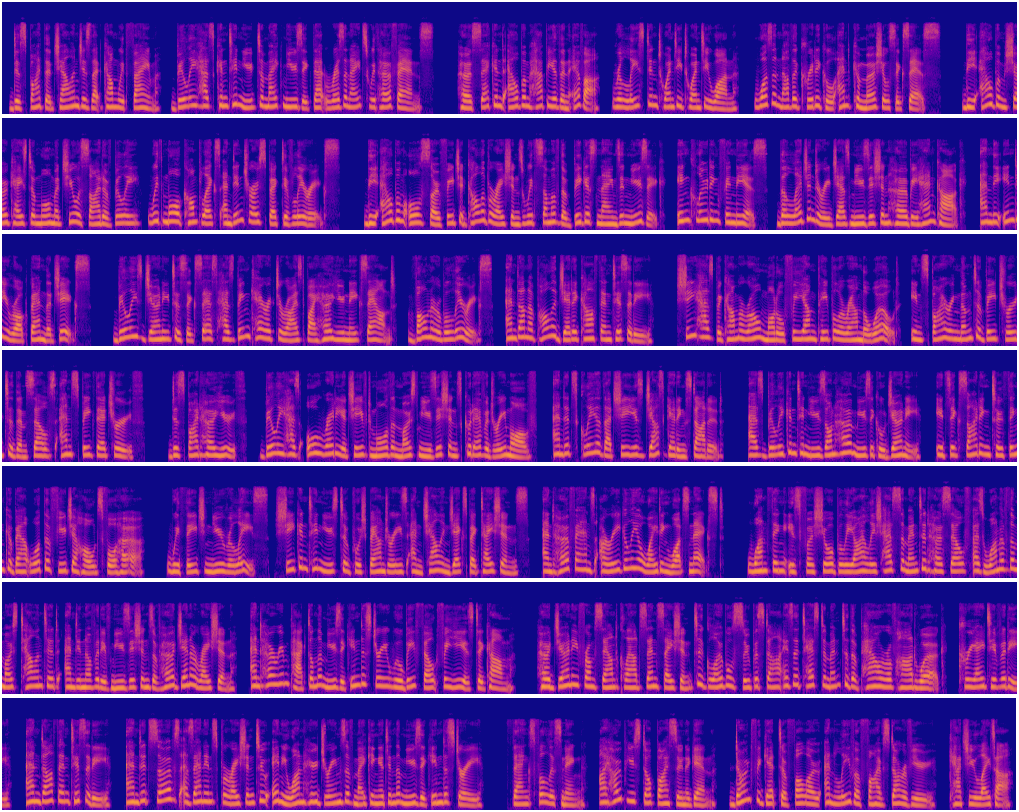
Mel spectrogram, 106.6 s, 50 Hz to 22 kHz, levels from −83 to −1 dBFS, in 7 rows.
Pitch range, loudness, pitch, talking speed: 220-260 Hz, -28 LUFS, 235 Hz, 155 wpm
